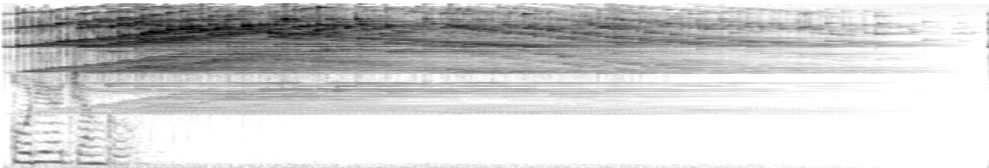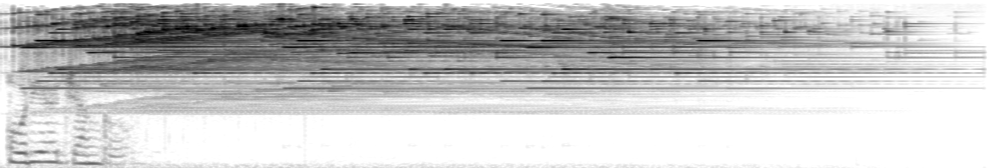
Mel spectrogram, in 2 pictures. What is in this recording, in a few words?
christmas chimes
